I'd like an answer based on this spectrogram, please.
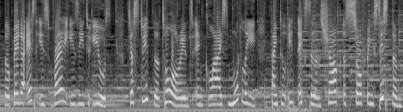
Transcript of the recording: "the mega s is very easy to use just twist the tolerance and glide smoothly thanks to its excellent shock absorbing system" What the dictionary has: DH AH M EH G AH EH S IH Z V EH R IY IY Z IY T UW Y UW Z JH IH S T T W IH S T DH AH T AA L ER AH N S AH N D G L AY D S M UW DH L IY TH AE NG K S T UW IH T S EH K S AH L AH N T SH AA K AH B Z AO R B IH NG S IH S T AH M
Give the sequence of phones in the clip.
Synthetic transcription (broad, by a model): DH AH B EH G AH EH S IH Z V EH R IY IY Z IY T UW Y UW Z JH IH S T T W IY T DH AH T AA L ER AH N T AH N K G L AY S M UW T L IY T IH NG T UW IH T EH K S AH L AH N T SH AA K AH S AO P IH NG S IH S T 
